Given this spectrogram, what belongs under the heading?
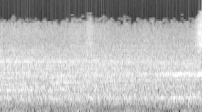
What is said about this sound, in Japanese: また列車来たね。これね、一部地下鉄なんですけど、車両が広い、でかい、だから揺れないし静かだし、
